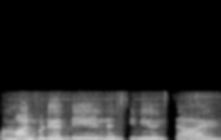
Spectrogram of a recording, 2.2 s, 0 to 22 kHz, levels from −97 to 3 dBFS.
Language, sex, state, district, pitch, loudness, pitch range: Rajasthani, female, Rajasthan, Churu, 235 Hz, -20 LUFS, 230-235 Hz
